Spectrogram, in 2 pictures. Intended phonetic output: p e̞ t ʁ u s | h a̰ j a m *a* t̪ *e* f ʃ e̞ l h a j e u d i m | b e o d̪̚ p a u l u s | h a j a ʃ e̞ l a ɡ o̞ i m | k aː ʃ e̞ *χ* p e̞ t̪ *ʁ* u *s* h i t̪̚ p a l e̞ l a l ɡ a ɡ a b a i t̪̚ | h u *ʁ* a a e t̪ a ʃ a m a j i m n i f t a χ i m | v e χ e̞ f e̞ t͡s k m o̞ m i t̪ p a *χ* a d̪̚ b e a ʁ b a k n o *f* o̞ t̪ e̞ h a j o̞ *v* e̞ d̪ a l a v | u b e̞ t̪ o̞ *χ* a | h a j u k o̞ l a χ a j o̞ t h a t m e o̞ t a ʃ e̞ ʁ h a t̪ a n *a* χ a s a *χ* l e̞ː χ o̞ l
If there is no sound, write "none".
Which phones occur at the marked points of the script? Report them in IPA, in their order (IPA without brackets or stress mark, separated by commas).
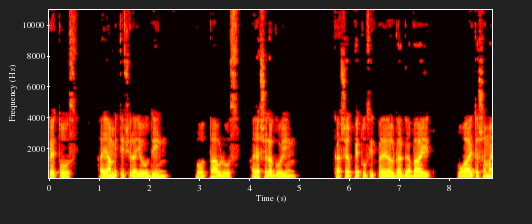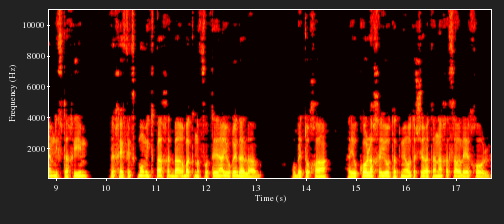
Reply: e, i, ʁ, ʁ, s, ʁ, χ, f, ʁ, χ, a, ʁ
